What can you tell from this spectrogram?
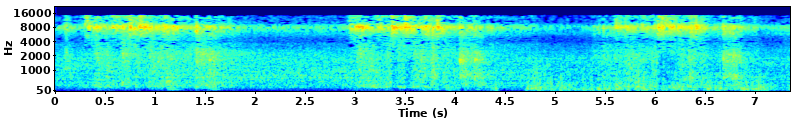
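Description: Cardboard partition assembly machine running: a continuous mechanical clatter with irregular short hissing bursts and knocks.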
